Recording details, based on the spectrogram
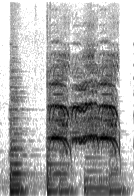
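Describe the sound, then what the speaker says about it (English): Mr. Cluckles, a man-chicken creature in the video game Date Everything!, gives a short honking cluck and then a longer, warbling cluck-like call. "Mr. Cluckles, a bizarre combination of man and chicken?"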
